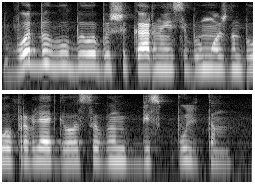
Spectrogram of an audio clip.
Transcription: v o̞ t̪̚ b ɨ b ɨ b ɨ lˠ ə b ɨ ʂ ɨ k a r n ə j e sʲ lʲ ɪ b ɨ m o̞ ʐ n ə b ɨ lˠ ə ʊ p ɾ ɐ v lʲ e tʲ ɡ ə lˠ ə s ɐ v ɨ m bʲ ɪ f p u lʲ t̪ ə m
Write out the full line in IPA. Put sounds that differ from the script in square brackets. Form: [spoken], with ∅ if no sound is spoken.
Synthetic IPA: v o̞ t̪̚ b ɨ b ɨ b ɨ lˠ ə b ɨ ʂ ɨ k a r n ə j e sʲ lʲ ɪ b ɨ m o̞ ʐ n ə b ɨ lˠ ə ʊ p ɾ ɐ v lʲ [æ] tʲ ɡ ə lˠ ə s ɐ v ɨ m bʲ ɪ [s] p u lʲ t̪ ə m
